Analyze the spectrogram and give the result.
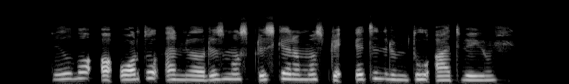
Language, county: Lithuanian, Kaunas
